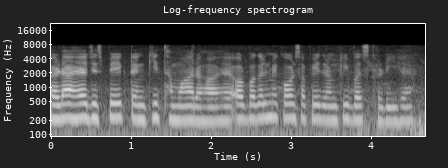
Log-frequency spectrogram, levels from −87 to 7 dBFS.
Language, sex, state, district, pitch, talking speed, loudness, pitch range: Hindi, female, Bihar, Jahanabad, 210 Hz, 245 wpm, -17 LUFS, 200-220 Hz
